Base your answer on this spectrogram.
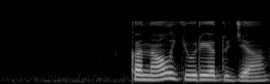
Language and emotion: Russian, neutral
